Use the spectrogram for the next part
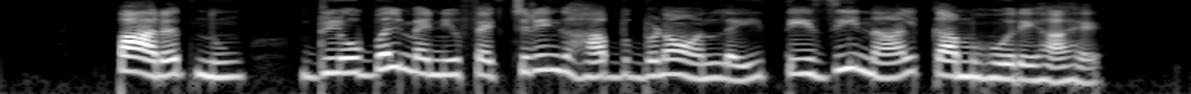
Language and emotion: Punjabi, neutral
